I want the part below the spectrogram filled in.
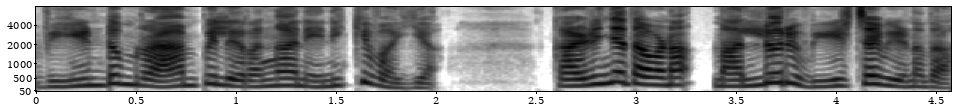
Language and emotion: Malayalam, fearful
